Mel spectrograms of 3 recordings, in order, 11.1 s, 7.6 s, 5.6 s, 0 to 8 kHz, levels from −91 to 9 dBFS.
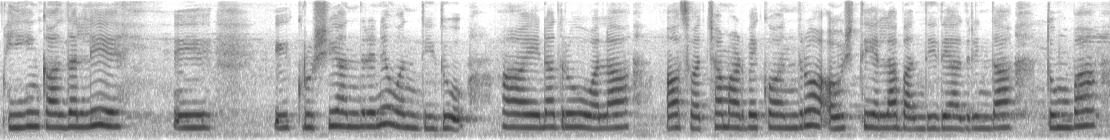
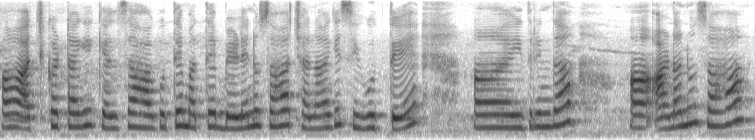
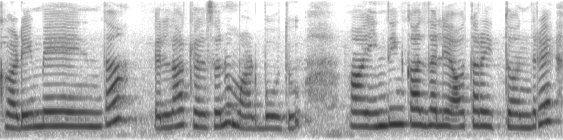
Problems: none marked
